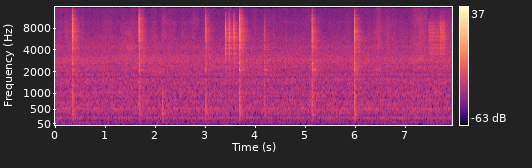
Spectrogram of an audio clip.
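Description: About ten short, sharp clicks at uneven intervals over a steady faint hum, a few of them bunched together a little past the middle.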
